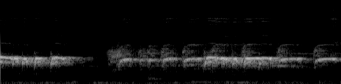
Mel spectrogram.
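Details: Zebra dove from local wild stock giving the long crystal-type perkutut song. A continuous string of rapid, rough, pulsing coos runs almost without pause, with a short break after the first phrase.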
